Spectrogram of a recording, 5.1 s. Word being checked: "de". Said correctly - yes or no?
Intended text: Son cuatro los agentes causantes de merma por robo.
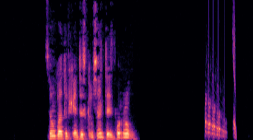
no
